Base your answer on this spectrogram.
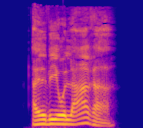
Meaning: inflection of alveolar: 1. strong/mixed nominative masculine singular 2. strong genitive/dative feminine singular 3. strong genitive plural
- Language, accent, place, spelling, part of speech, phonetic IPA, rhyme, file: German, Germany, Berlin, alveolarer, adjective, [alveoˈlaːʁɐ], -aːʁɐ, De-alveolarer.ogg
